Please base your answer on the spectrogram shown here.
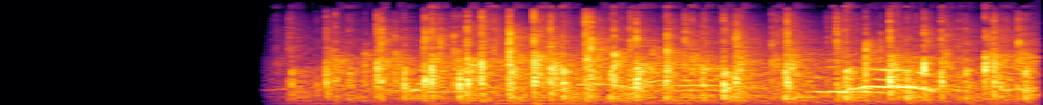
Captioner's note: audience applauding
